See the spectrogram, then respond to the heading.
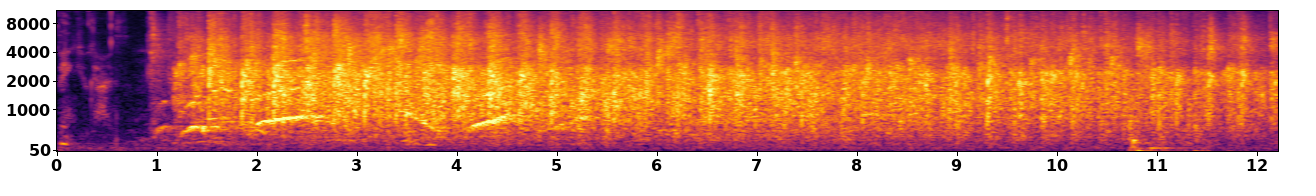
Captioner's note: applause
